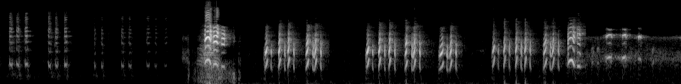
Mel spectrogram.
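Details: Common moorhen, recorded as a night lure, opening with faint ticking notes, then a loud harsh burst followed by repeated clusters of quick, harmonic clucks and a final drawn-out note.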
